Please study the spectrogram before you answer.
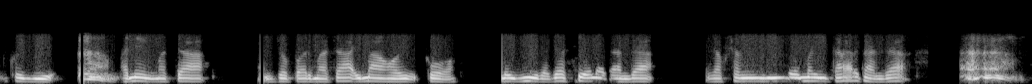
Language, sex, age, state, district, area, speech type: Manipuri, female, 45-60, Manipur, Kangpokpi, urban, conversation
